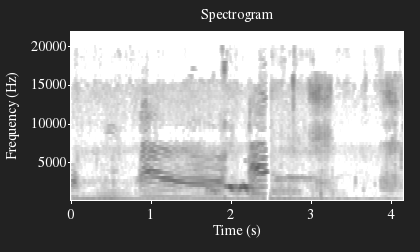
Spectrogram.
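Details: A domestic cat that was fed, stayed on and later returned with several newborn kittens. One drawn-out meow, high and slowly falling, lasting about a second and a half over a steady low rumble, then a sharp click.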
